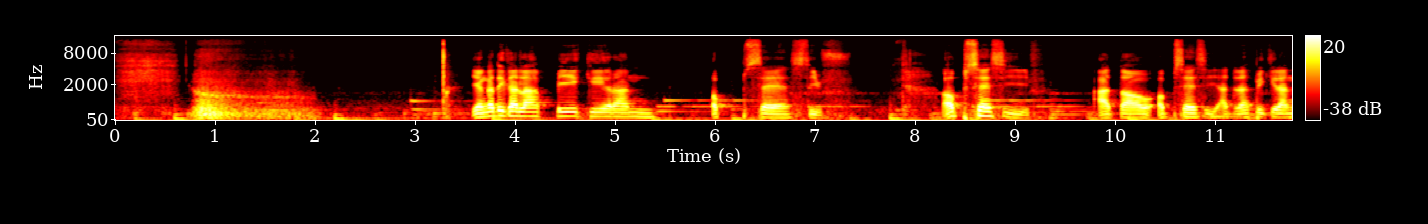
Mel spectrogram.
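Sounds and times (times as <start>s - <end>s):
long deep breath in and out: 0.0s - 2.1s, 7.8s - 8.3s
speech: 3.6s - 7.4s, 8.3s - 11.7s.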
